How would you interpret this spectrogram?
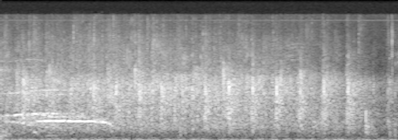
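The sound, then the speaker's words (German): Steady applause from a crowd, dense clapping that stays loud throughout before thinning slightly at the end, with a brief whistle-like tone early on. “Applaus. Applaus.”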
